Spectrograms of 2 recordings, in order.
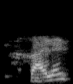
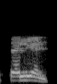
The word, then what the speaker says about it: salient: साइलेंट नहीं, this is सैलिएंट, important.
